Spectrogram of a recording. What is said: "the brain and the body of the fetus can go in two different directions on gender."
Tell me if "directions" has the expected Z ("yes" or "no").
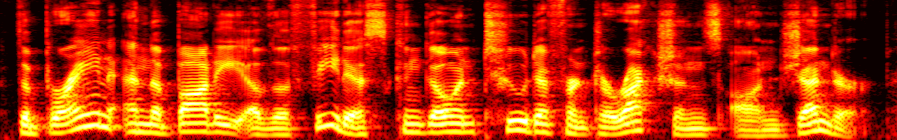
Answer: yes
